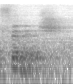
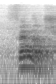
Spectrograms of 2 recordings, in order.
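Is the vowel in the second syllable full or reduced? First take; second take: full; reduced. First: The second vowel is a full, clear vowel. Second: The second vowel is weakened toward a schwa. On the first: "you can't hear it in my pronunciation" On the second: "you can hear that weakening of the ish"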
